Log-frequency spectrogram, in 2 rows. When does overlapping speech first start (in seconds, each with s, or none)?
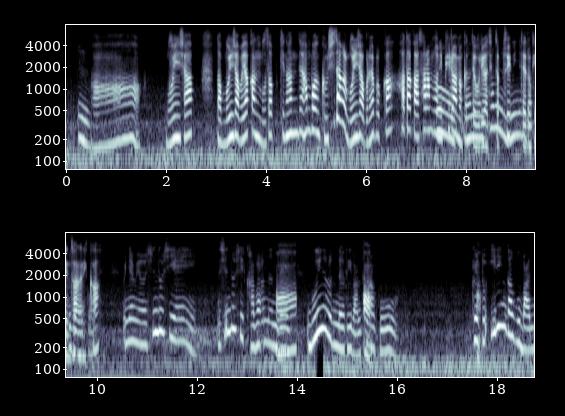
7.4 s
